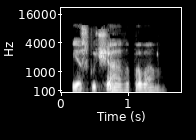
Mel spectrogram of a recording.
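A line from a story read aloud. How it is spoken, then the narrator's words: Tender female voice. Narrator (Russian): нежно добавила она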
